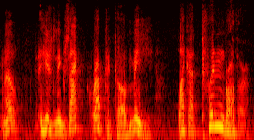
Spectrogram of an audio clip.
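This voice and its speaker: A man's voice: on the high side, big pitch swings, normal speed, husky, heavily acted. An actor playing a devoted but restless husband, a ventriloquist telling his own story in a 1970s radio drama. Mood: earnest, reassuring. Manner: dramatic, reflective first-person storytelling. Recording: muffled radio broadcast, music behind.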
